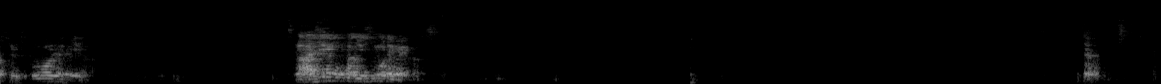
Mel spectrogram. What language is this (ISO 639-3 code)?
kor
